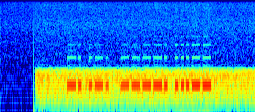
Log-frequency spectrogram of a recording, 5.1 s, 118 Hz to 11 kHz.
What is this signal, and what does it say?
Morse code, heard as a keyed tone, about 22 wpm, 360 Hz. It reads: NR 93
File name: contests / CW-SS-k5tr- -1500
